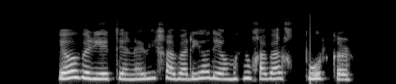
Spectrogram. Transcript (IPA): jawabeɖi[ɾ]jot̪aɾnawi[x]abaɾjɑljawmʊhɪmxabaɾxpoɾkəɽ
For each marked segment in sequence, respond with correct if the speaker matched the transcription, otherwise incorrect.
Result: incorrect: none, correct

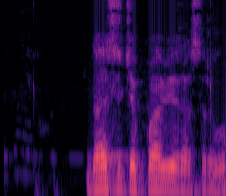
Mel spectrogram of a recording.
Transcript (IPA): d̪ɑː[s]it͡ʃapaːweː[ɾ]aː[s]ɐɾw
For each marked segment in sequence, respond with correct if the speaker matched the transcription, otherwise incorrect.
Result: correct, correct, correct

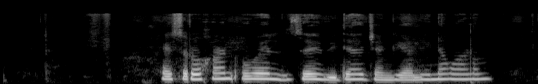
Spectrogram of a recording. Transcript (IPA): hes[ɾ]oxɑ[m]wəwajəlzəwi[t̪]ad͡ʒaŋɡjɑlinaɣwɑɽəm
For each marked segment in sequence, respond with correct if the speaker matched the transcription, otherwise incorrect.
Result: correct, incorrect: n, incorrect: d̪

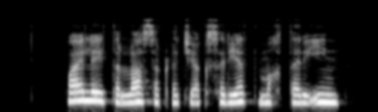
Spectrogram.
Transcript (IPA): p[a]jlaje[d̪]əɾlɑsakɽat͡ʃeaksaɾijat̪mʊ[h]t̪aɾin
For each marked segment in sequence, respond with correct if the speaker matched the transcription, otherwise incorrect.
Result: incorrect: ɑ, incorrect: t̪, incorrect: x

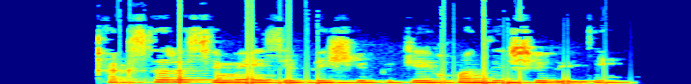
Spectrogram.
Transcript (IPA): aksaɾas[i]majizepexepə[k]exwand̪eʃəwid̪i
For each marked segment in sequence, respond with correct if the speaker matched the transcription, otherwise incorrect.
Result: correct, correct

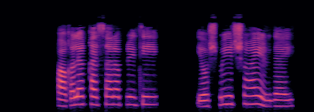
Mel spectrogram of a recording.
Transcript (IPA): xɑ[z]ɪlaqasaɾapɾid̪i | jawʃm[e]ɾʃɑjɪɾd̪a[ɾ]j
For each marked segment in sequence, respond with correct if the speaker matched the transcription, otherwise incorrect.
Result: incorrect: ɣ, correct, incorrect: none

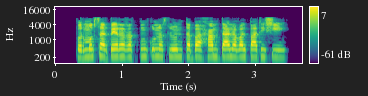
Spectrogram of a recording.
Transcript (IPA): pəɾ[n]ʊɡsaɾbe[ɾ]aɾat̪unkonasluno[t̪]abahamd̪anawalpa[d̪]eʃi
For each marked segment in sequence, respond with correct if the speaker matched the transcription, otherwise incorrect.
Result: incorrect: m, correct, correct, incorrect: t̪

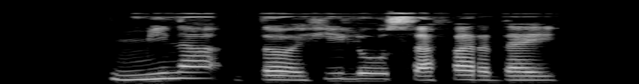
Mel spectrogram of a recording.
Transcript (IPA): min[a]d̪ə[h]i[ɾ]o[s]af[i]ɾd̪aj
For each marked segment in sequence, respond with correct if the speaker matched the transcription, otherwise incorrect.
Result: correct, correct, incorrect: l, correct, incorrect: a

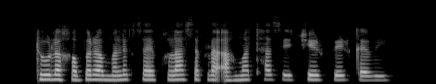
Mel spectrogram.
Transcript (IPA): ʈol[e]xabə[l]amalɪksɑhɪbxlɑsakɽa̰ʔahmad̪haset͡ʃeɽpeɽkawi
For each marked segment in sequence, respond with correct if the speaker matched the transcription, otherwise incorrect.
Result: incorrect: a, incorrect: ɾ

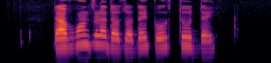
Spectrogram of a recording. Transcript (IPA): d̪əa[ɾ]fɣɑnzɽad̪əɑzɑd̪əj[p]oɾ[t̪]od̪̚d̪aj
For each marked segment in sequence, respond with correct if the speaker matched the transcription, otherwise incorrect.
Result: incorrect: none, correct, correct

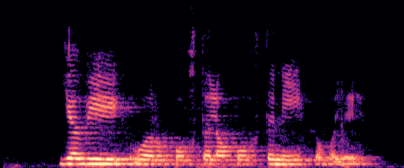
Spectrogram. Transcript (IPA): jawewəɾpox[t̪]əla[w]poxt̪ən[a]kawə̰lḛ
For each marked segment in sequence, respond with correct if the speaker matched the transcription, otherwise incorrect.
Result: correct, correct, incorrect: e

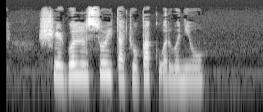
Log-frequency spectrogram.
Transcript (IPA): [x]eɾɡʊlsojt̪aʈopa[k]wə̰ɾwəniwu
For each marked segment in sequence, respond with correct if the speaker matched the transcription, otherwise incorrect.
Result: incorrect: ʃ, correct

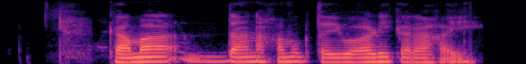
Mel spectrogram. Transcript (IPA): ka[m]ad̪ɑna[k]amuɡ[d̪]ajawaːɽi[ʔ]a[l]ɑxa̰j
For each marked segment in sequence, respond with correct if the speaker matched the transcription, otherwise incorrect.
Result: correct, incorrect: x, incorrect: t̪, incorrect: k, incorrect: ɾ

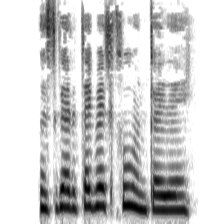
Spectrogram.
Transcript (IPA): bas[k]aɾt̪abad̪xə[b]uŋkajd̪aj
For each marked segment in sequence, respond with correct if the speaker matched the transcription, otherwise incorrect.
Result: incorrect: ɡ, incorrect: w

